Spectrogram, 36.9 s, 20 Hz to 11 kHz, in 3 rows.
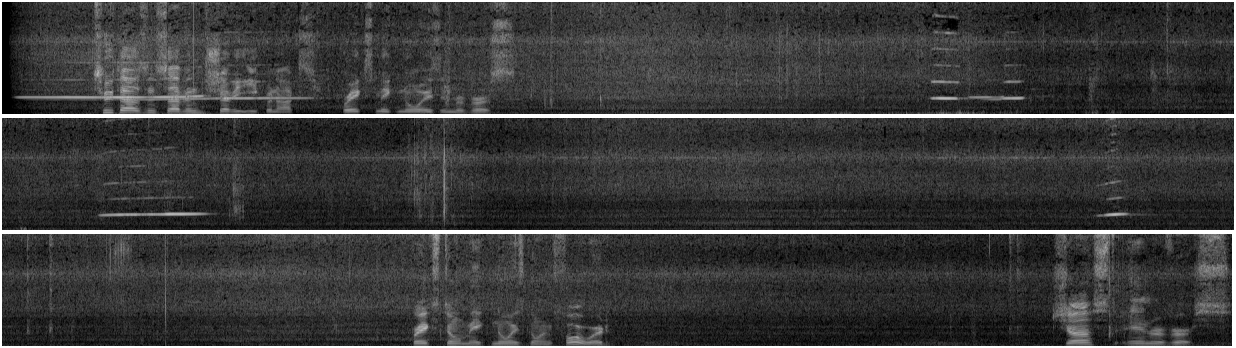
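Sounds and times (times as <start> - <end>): disc brakes squealing: 0.1 - 5.0, 9.1 - 10.4, 13.2 - 14.8, 23.2 - 24.0.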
